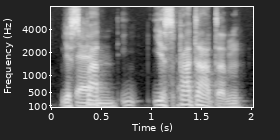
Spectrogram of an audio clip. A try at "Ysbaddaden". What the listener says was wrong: Pretty much there. But double D is pronounced th.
